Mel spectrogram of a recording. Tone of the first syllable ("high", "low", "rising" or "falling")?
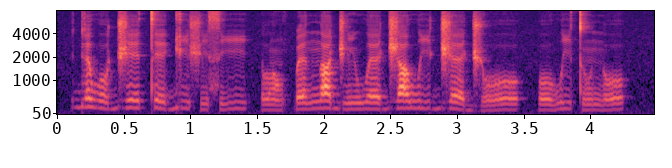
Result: high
